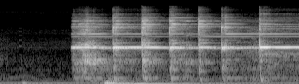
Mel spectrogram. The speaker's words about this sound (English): It was stirring your teacup. Listen.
